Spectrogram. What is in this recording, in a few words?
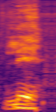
"water", Kamba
